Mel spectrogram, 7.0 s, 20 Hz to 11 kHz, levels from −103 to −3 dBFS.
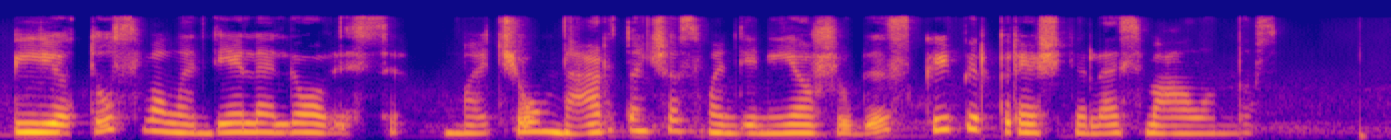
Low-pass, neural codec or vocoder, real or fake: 7.2 kHz; codec, 16 kHz, 4 kbps, X-Codec, HuBERT features, trained on balanced general audio; fake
